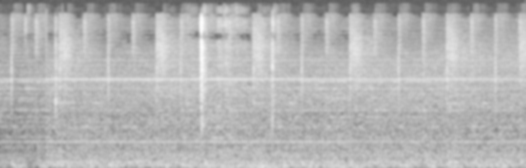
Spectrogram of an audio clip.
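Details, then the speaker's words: Original Xbox after replacing main cooling fan whose bearings were shot; soft steady whir with faint constant tone, no rattle, scrape or pulsing; pretty quiet, normal running. "That is pretty quiet, isn't it?"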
